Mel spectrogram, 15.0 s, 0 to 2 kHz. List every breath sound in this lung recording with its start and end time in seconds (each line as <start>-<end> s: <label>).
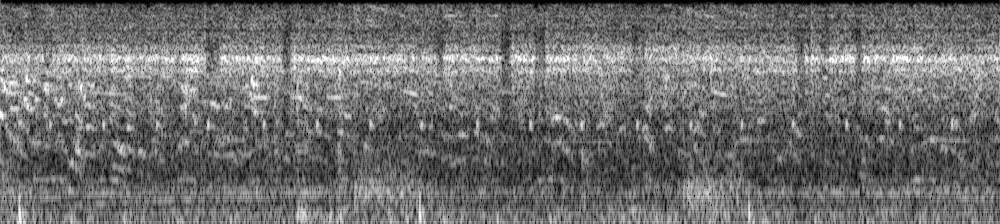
5.23-6.39 s: inhalation
10.26-11.42 s: inhalation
